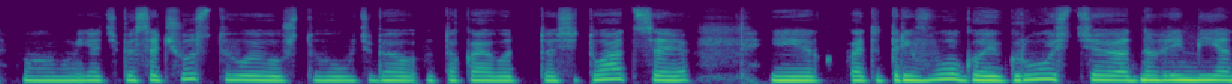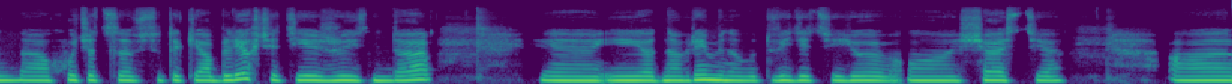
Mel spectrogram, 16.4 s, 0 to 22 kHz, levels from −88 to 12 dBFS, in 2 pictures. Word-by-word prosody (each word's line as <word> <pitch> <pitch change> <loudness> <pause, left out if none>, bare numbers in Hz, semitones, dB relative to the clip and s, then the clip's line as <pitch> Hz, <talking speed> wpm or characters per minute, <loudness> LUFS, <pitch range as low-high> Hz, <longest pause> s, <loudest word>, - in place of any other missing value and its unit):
ам, 190 -1 0
я 195 0 0
тебе 200 +3 -6
сочувствую, 210 -1 -2
что 190 +1 -9
у 190 0 -2
тебя 195 -1 -2 0.2
такая 195 0 -2
вот 185 -1 -1 0.3
ситуация 210 0 -3 0.5
и 190 -2 +4
какая-то 195 -2 -5
тревога, 210 +2 +3
и 200 -1 +6
грусть 220 +5 -1
одновременно. 205 -1 +4
Хочется 200 0 -3
всё-таки 195 +1 -6
облегчить 205 +1 -1
ей 205 -1 +3
жизнь, 190 0 +1
да, 210 +5 0 0.7
э, - - -4
и 190 0 +3
одновременно 195 +2 +4
вот 185 +1 -6
видеть 190 0 -1
ее, 190 -1 -1
а, 190 -1 +1
счастье, 195 0 -3 0.7
а. 195 -1 +1
195 Hz, 115 wpm, -17 LUFS, 190-205 Hz, 0.7 s, и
